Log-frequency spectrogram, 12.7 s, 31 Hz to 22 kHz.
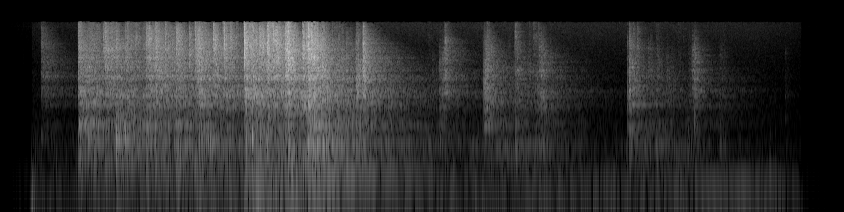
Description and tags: Ämpäri alas rappuja / Metal bucket rolling down the stairs in the staircase, echo
Metalliämpäri pyörii alas portaita rappukäytävässä. Kaikua.
Paikka/Place: Suomi / Finland / Helsinki / Yle
Aika/Date: 1975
